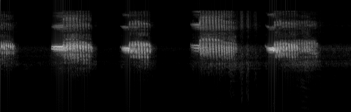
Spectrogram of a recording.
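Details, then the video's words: Four loud, grating, buzzy rasps from young bulbuls, each under half a second, with short silent gaps between them. "Tiếng chim chèo non"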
